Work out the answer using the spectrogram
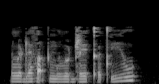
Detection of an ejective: present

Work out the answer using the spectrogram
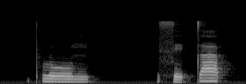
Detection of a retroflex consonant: absent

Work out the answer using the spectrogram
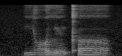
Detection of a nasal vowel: present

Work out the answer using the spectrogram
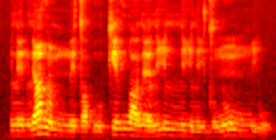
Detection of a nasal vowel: present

